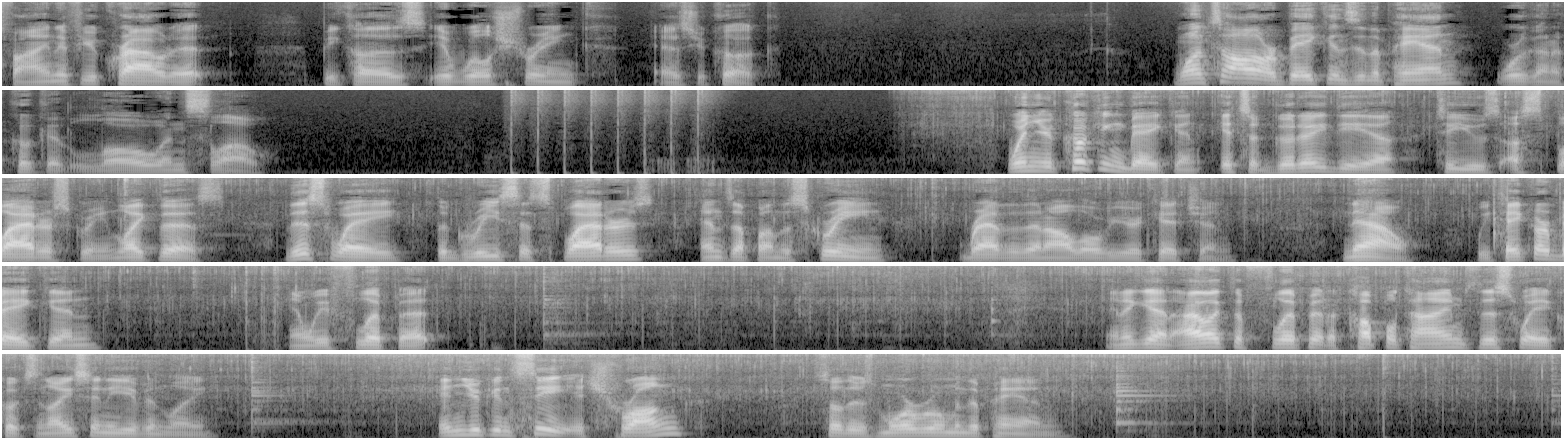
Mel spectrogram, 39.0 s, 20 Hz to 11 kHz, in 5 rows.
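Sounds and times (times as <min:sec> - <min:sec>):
bacon sizzling: 0:12.2 - 0:39.0
metal tongs ticking: 0:12.5 - 0:39.0.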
